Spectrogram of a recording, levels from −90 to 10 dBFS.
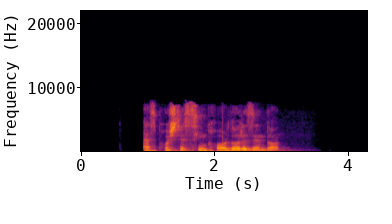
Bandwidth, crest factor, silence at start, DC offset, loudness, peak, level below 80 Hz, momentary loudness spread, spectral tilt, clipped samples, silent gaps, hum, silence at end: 8.2 kHz; 18 dB; 0.95 s; under 0.1%; -19 LUFS; -2 dBFS; -54 dBFS; 10 LU; -4.5 dB/octave; under 0.1%; none; none; 1.3 s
